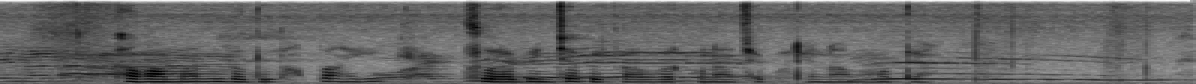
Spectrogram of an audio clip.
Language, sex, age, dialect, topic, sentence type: Marathi, female, 18-24, Varhadi, agriculture, question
